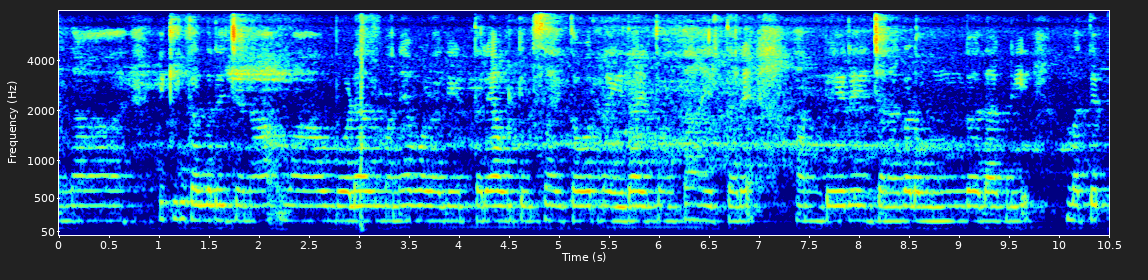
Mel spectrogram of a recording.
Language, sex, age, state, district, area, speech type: Kannada, female, 18-30, Karnataka, Hassan, rural, spontaneous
